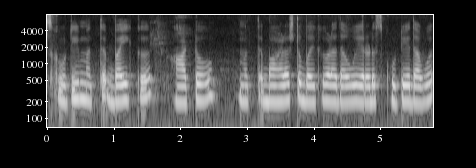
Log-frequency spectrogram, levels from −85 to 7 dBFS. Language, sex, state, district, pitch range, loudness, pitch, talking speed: Kannada, female, Karnataka, Dharwad, 195-215 Hz, -15 LUFS, 205 Hz, 105 wpm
